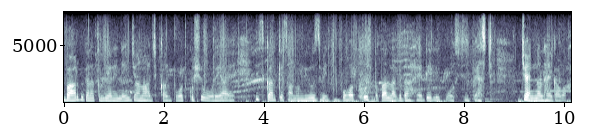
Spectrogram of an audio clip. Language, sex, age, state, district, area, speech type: Punjabi, female, 30-45, Punjab, Ludhiana, urban, spontaneous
